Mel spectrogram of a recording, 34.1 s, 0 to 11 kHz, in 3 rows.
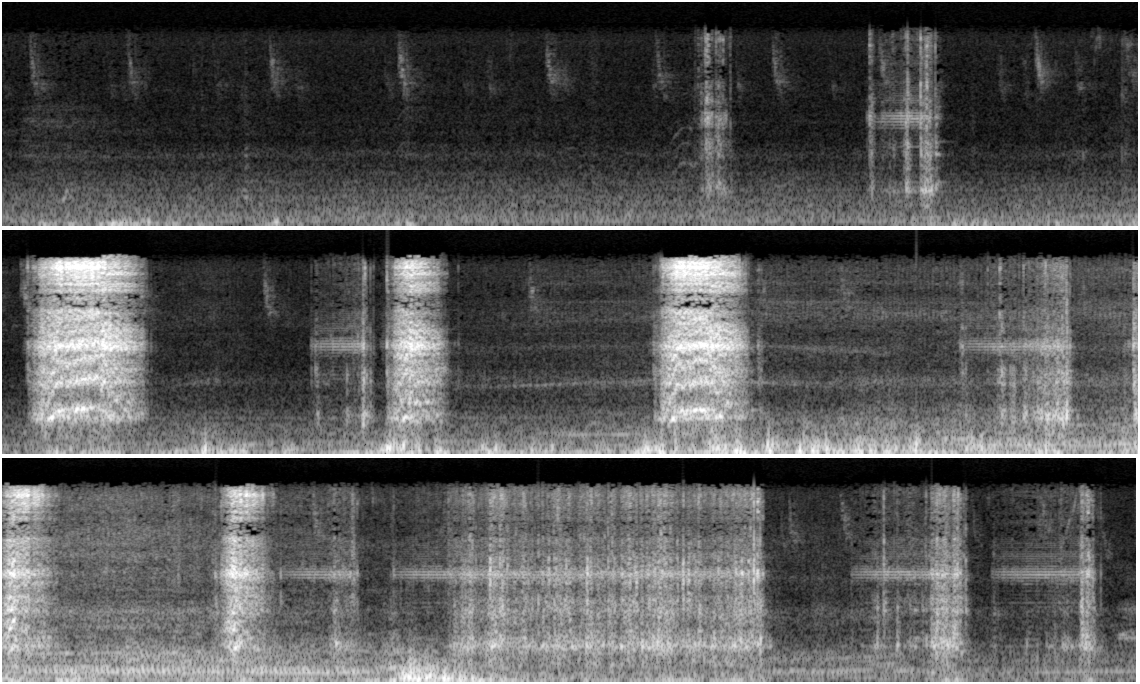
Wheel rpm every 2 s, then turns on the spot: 0, 0, 0, 0, 0, 10, 30, 10, 10, 20, 0, 20, 0, 10, 20, 10, 10.
14-16 28-30 32-34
